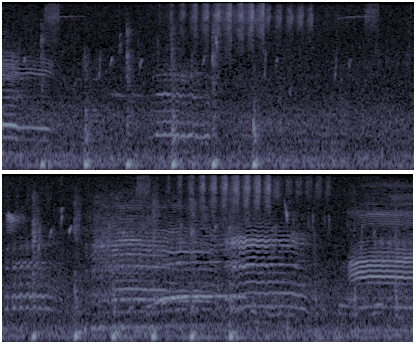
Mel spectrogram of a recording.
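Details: Ewes and lambs in Hampshire countryside pasture: soft regular thudding knocks at first, then from midway a burst of overlapping wavering bleats, one long and high at the end, with high buzzy trilling above.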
